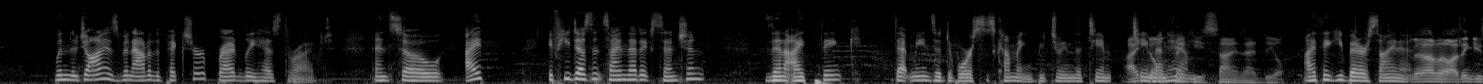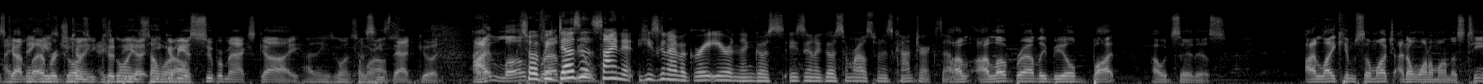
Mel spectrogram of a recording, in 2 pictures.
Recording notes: Recorded at DC Prime Steakhouse in Ashburn, VA.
